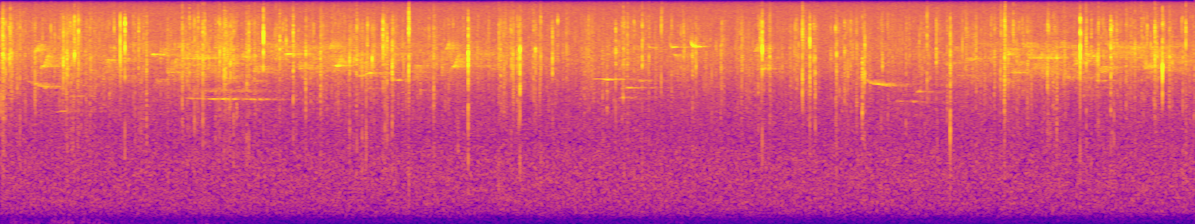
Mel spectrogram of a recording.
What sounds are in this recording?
Hermit Thrush song, Pacific-slope Flycatcher song, Pacific Wren song, rain, Varied Thrush song, Golden-crowned Kinglet song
